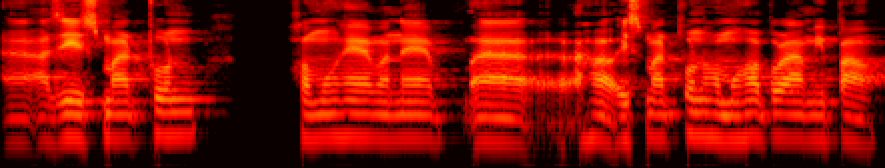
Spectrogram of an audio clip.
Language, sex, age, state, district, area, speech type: Assamese, male, 30-45, Assam, Dibrugarh, rural, spontaneous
